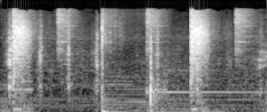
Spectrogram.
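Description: Japanese chef's knife chopping parsley on a wooden cutting board: a few separate, unevenly spaced strikes of the blade on the wood, over background music.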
